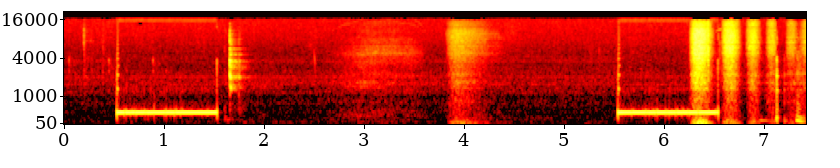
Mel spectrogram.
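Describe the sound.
Ringback tone of an unanswered phone call: two long, steady, mid-pitched beeps about a second each, separated by a few seconds of quiet with soft breathy noises, then a rustle after the second tone.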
